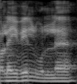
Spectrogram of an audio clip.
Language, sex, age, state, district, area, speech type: Tamil, male, 18-30, Tamil Nadu, Salem, rural, read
